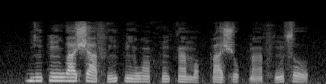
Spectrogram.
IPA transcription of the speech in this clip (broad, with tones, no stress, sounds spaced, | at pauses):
ɡ ĩ˦ k͡p ũ˦ w a˦ ʃ a˦˨ f ĩ˨˦ k͡p ĩ˧ w ɔ̃˧ h ũ˧ k ã˧ m ɔ˨ k͡p a˧ ʃ o˧ k͡p ã˨ f ũ˨˦ s o˦˨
